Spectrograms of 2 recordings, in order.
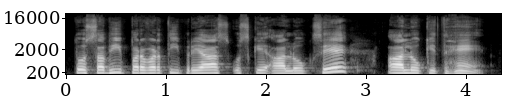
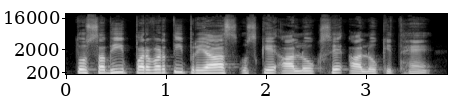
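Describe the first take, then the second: Both takes have the same delivery.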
